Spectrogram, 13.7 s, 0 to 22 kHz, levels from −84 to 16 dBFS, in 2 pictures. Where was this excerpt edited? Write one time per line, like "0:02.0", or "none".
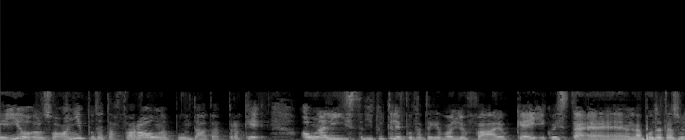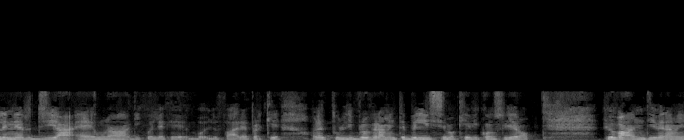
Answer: none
